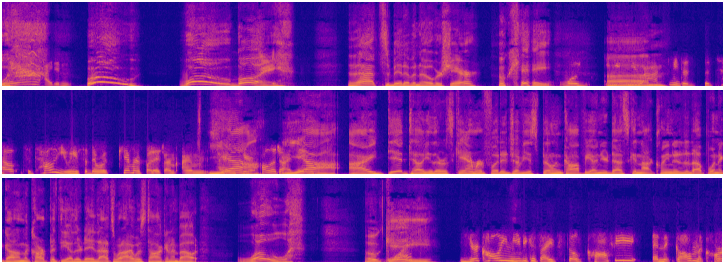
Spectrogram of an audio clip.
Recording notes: phone prank style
